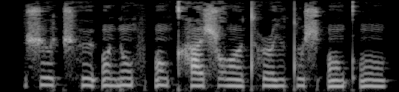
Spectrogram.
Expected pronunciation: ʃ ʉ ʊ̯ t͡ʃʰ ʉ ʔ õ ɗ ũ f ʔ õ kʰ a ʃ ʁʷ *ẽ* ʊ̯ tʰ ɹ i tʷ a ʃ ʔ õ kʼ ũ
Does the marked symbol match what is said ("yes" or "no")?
yes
